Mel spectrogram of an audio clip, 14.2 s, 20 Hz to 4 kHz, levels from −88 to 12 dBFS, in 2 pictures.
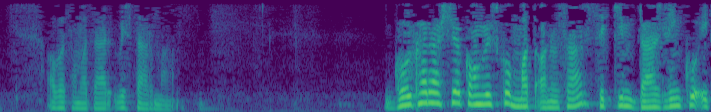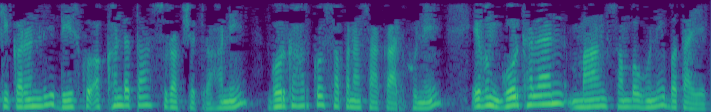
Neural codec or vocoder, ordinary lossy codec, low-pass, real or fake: none; none; 3.6 kHz; real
